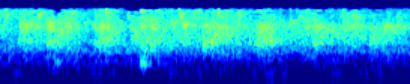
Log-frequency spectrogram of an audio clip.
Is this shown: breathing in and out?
no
